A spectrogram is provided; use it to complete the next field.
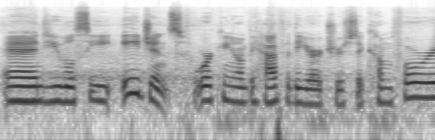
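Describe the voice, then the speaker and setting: Over noticeable background noise, a woman at medium pitch talks at a fairly quick pace with ordinary pitch variation. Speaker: sports commentator. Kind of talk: live commentary. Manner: fast.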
